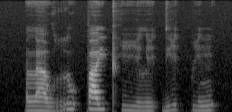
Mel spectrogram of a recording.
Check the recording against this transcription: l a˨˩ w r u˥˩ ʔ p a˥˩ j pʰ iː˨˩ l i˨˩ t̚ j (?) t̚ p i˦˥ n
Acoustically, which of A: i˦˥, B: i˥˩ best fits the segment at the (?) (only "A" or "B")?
B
